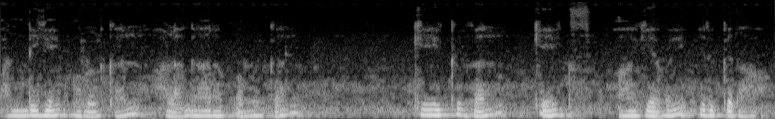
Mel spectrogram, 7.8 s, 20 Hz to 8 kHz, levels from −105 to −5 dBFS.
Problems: low volume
